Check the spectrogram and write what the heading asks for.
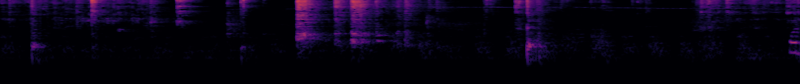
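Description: Stainless-steel pressure cooker and its lid clinking and knocking as pieces of raw shark are put into the pot: a run of separate sharp metal knocks, the loudest about three seconds in and about five seconds in.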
